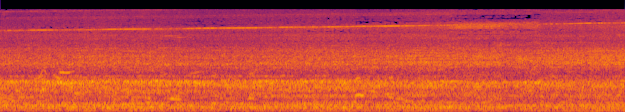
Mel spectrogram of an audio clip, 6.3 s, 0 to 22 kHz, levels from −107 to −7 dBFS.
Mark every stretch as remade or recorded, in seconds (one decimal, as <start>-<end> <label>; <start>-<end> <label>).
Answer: 0.0-4.5 recorded; 4.5-5.4 remade; 5.4-6.3 recorded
